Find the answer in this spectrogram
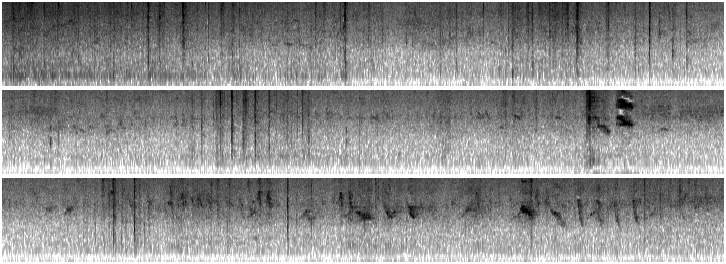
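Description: Near silence with faint scattered clicks and a few brief, high bird chirps: one sliding call about thirteen seconds in and a short cluster near the end.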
